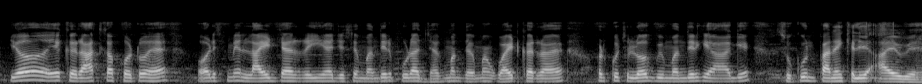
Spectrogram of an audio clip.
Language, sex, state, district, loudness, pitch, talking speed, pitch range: Hindi, male, Bihar, Supaul, -21 LUFS, 155 Hz, 235 wpm, 145-165 Hz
